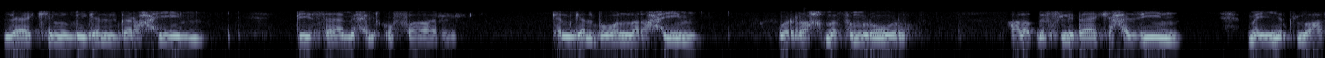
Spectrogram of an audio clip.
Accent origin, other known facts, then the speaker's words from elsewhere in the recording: Sohag Governorate, Egypt; من قريه المسعيد الشرقيه.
